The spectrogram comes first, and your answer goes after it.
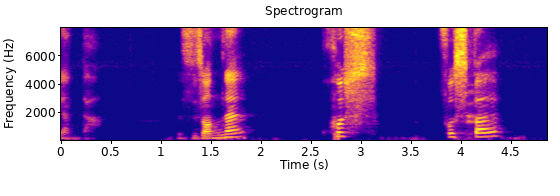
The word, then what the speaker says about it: Kuss: 얘는 S가 두 개 나란히 나오면 S하고 똑같은 발음이에요.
